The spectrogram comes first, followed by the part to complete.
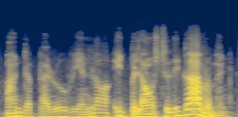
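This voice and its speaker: An actor playing a courteous, cautious Peruvian museum curator in a 1940s radio drama. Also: male voice, fairly low pitch, lively intonation, fast talker, muffled recording, a little hiss or hum. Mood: grave, cautious.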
